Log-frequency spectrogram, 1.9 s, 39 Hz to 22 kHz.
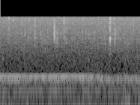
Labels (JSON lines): {"label": "anthrophony, boat engine", "recorder": "SoundTrap 300"}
